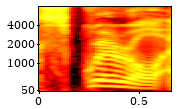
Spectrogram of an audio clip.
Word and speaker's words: SQuRo: It somehow sounds like squirrel as in an animal, right? But no, it is spelled as S-Q-U-R-O, Squirrel, okay?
